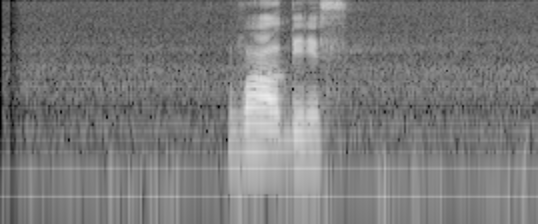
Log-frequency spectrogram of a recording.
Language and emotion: Russian, neutral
